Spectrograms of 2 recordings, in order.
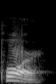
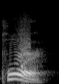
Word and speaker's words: poor: for poor is poor why is it not poor what's the what's the what's the difference uh exaggerated for me if you would Thor and poor uh right how do you say that to me say poor poor oh you're saying the same as door yeah you are I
